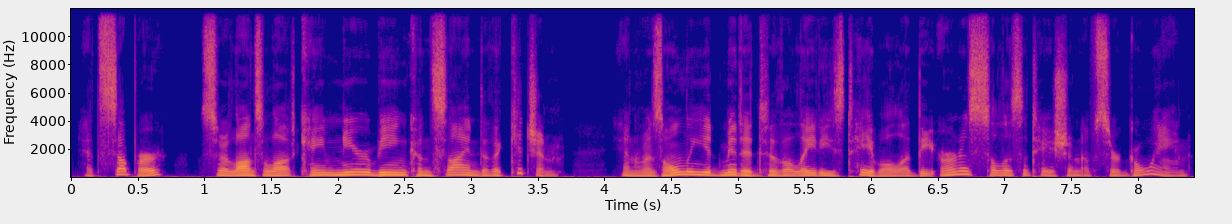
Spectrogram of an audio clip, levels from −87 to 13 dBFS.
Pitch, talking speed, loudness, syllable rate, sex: 150 Hz, 185 wpm, -18 LUFS, 5.7 syllables/s, male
